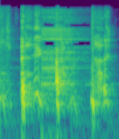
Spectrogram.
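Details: Simulated child's cough acted in a comedy skit: three short, forceful cough bursts with brief breaths between.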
